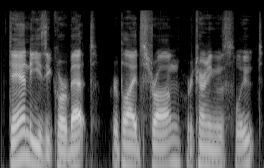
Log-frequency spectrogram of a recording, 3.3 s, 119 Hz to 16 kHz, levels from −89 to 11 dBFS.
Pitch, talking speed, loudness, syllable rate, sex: 110 Hz, 145 wpm, -18 LUFS, 5.0 syllables/s, male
